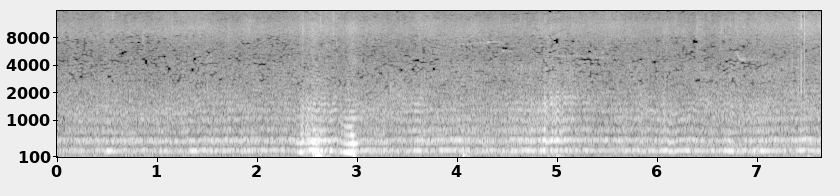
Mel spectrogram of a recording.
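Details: Honey bees of a strong small-cell 4.9 colony at an apiary in April, when supers are added as dandelion blooms; a continuous droning buzz with steady low harmonic bands and a few handling knocks near the third second.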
